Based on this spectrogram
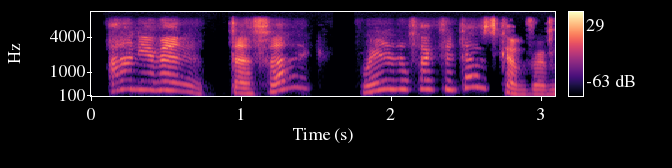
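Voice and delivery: a high, baffled outburst, pitch jumping up; imitating a stunned aunt caught off guard; shocked aunt. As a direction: play the aunt who can't believe they were found. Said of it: "the aunt's just like".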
